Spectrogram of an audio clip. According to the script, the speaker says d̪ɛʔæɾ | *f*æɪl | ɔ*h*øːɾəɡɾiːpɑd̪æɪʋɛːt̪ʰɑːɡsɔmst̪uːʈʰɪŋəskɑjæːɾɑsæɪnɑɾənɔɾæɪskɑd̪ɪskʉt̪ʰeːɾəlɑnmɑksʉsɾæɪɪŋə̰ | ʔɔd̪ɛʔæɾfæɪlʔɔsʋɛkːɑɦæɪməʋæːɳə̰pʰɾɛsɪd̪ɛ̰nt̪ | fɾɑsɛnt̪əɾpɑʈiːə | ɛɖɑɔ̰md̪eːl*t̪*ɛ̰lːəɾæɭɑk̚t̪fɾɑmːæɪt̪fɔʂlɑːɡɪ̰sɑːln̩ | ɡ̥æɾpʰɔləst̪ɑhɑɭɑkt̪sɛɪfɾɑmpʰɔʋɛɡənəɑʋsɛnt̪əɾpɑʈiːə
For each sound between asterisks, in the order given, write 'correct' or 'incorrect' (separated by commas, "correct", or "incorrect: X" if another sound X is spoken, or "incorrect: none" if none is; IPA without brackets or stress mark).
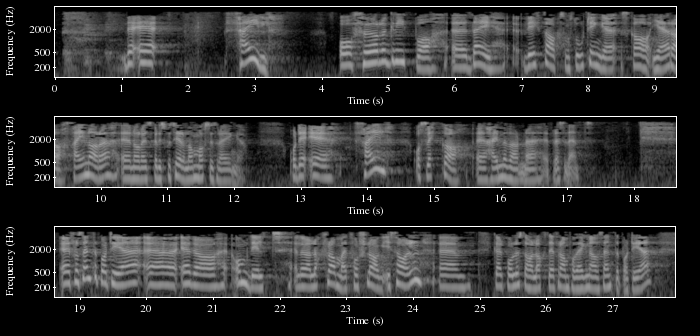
correct, incorrect: f, correct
